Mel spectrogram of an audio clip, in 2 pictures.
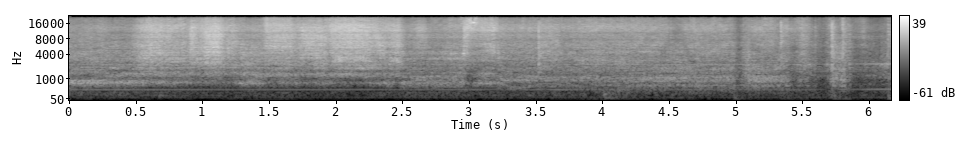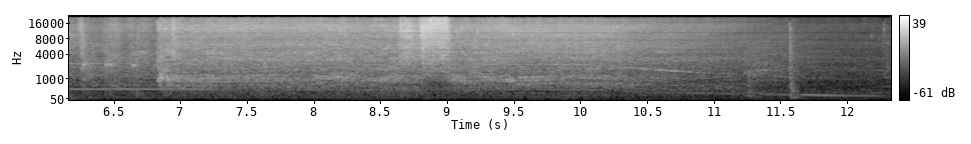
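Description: A bagless Goblin vacuum cleaner runs with a loud, steady whooshing hiss and a constant motor whine, then spins down as its pitch falls near the end.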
